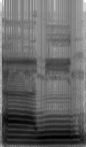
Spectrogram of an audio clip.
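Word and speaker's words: آمين: Bisa dibaca amin, A-nya 2 harakat, atau amin A-nya 6 ya? Bisa juga. Ataupun dibaca dengan imalah pada kata A-nya. Dalam qiraat Hamzah atau Kisai dibaca amin.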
